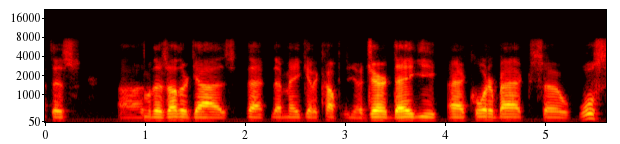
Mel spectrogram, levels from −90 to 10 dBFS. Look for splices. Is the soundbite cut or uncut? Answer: cut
